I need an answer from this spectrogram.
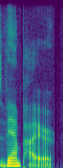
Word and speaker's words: vampire: Think of Dracula, a very famous vampire. The stress is on the first syllable, vam. Say it with me. Vampire. It's like ham but with a v. and then py.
